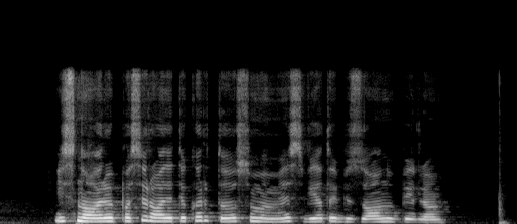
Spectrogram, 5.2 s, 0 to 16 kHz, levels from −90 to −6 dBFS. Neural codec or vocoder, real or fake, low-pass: none; real; 10.8 kHz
